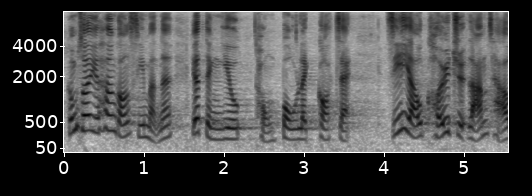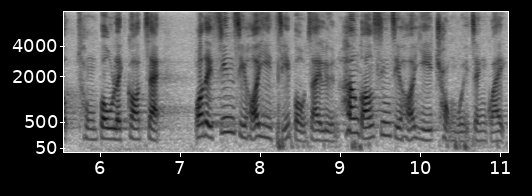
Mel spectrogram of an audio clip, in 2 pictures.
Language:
Cantonese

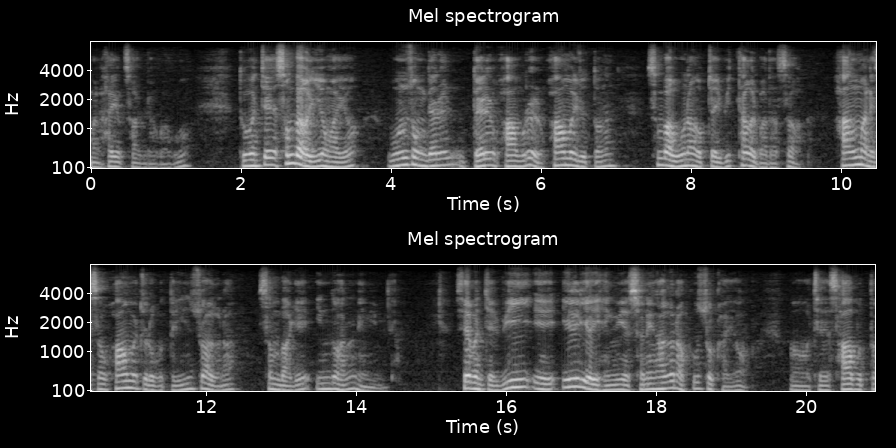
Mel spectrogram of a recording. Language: Korean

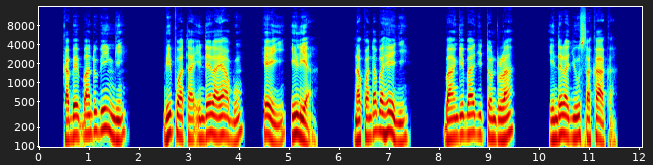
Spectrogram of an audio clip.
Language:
Matengo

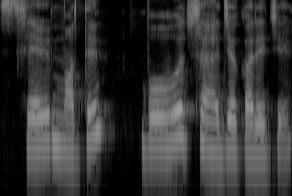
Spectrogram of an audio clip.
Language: Odia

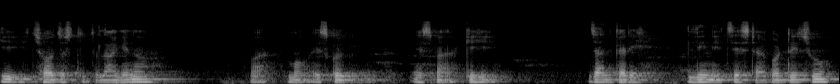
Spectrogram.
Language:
Nepali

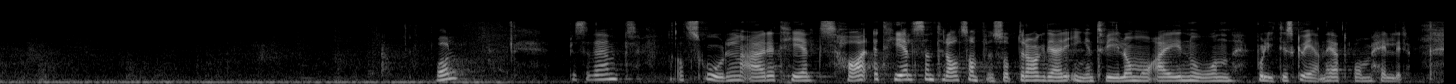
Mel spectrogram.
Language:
Norwegian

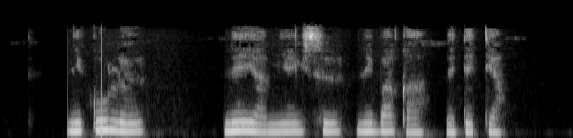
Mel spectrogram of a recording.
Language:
Tunen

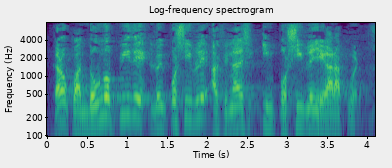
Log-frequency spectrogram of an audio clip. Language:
Spanish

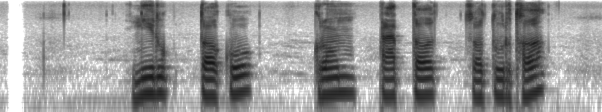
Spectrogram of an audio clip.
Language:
Nepali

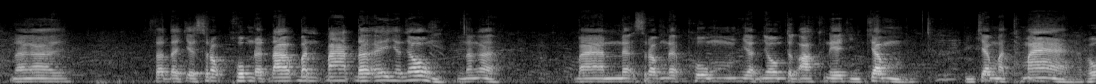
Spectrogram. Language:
Vietnamese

